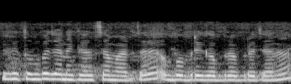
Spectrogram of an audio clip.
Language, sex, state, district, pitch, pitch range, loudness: Kannada, female, Karnataka, Dakshina Kannada, 215 Hz, 200-245 Hz, -11 LUFS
